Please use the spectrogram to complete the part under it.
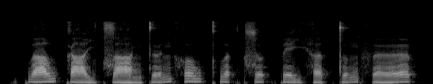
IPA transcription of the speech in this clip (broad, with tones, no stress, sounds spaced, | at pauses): kʷ aː˨˥ w k aː˨˩ j t͡s aː˨˩ ŋ t̪ ɵ˨˥ n h o˧ w kʷʰ ɐ˨ k̚ t͡s ʊ˨ k̚ p e˨ j h ɐ˨ t̚ t̪ ʊ˨˥ ŋ f œː˨˥ p̚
